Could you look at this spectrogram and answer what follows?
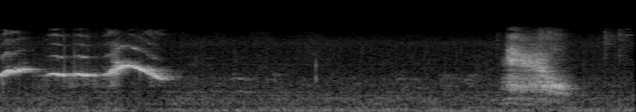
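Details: Pet male African grey parrot practising talking at home: clear tonal whistles wavering and swooping near one pitch for over a second, then a brief breathy, noisy squawk after a pause.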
